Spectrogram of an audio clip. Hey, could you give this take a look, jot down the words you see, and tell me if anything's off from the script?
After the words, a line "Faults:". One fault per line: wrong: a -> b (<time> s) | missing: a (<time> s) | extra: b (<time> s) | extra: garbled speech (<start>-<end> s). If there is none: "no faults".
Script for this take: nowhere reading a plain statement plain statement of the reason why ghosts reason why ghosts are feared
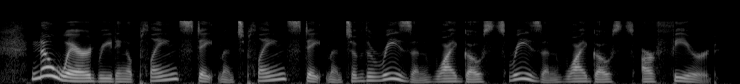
nowhere reading a plain statement plain statement of the reason why ghosts reason why ghosts are feared
Faults:
no faults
